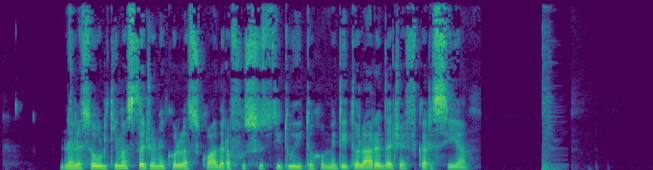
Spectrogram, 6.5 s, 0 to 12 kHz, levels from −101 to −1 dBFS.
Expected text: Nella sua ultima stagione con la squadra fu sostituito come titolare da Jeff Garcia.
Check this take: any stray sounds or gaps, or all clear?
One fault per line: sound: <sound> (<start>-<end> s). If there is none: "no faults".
sound: thud (5.4-5.7 s)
